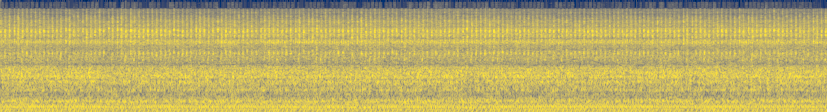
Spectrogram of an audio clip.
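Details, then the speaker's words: Free, trashed lawn mower after carburetor float work and a fuel-leak fix; it backfired on starting. A loud, steady single-cylinder drone with an uneven, lumpy beat underneath; it runs rough but does cut grass. "so it doesn't run too good but it does run"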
